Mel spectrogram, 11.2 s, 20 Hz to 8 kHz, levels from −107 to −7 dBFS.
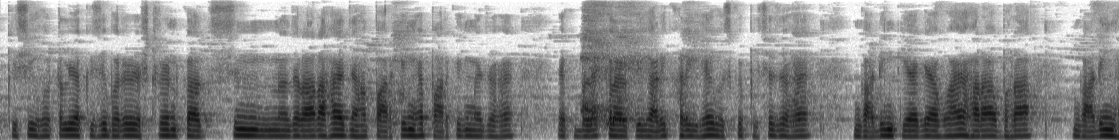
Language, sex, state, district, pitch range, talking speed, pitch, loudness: Hindi, male, Bihar, Sitamarhi, 115-125 Hz, 205 wpm, 120 Hz, -20 LUFS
